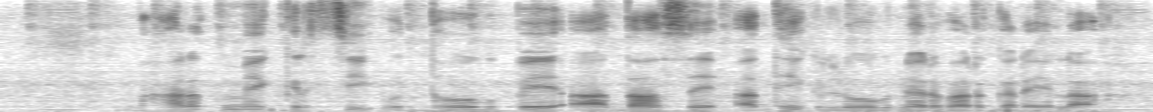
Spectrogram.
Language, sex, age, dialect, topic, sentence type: Bhojpuri, male, 31-35, Northern, agriculture, statement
